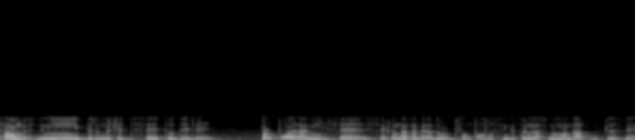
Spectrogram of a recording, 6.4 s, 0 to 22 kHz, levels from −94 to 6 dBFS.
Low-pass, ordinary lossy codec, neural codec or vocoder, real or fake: 3.6 kHz; Opus, 24 kbps; codec, 16 kHz, 16 kbps, FunCodec, trained on LibriTTS, 50 frames a second; fake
